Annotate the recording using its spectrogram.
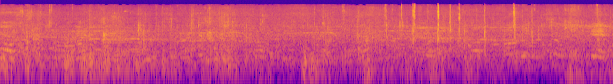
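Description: Many footsteps of a group walking on a dirt street, with scattered sharp shoe clicks and scuffs, over the chatter of voices in the crowd.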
